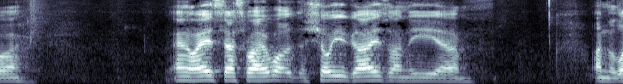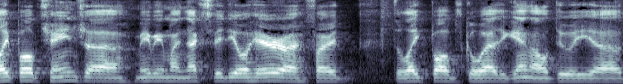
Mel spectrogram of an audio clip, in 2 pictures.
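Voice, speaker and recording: Halting man giving a casual how-to. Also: medium pitch. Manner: halting, hesitant, plain-spoken. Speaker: amateur DIY car repair video maker. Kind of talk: casual unscripted how-to explanation. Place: indoors in a home garage.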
